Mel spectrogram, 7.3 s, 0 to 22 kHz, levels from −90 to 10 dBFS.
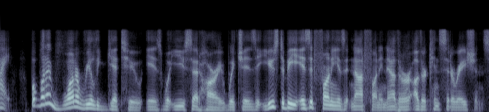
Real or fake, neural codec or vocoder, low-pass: fake; codec, 16 kHz, about 1 kbps, DyCAST, with the encoder's durations; 7.2 kHz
